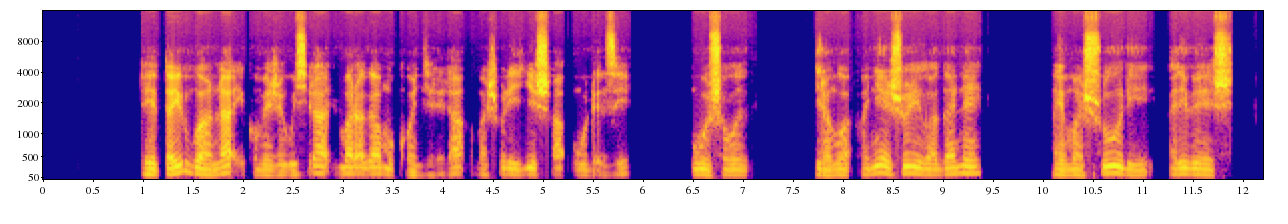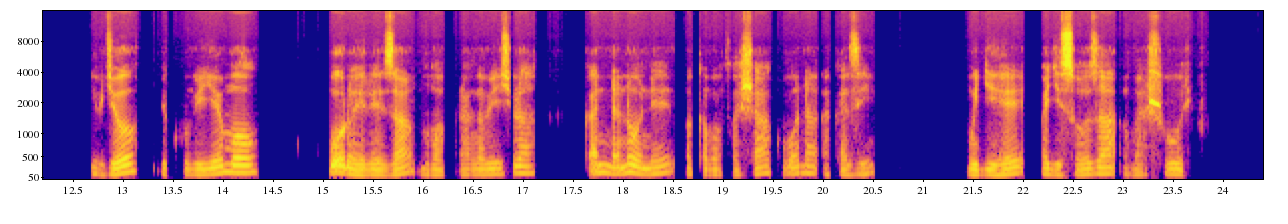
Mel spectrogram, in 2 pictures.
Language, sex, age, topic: Kinyarwanda, male, 18-24, education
